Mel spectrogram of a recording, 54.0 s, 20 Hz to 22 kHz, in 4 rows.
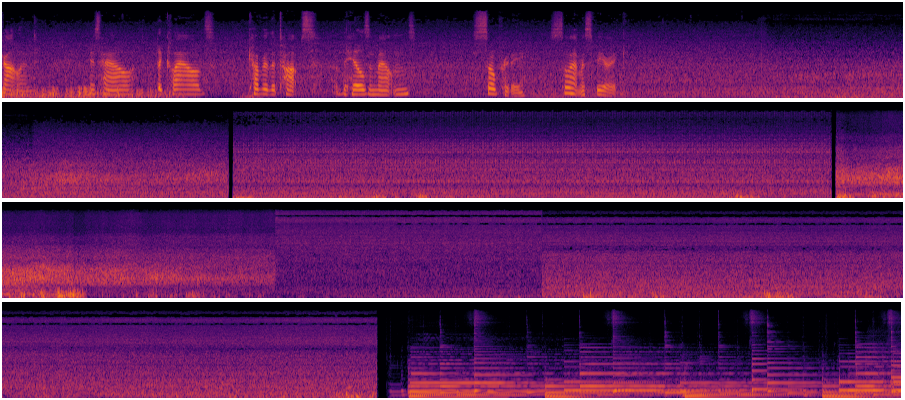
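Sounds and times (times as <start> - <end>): steady rushing noise: 26.0 - 31.2.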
